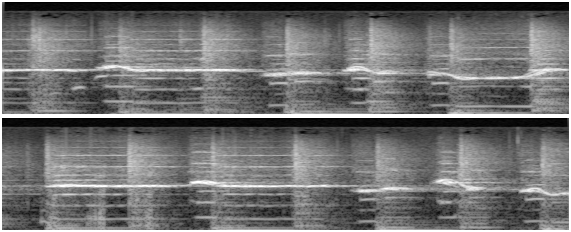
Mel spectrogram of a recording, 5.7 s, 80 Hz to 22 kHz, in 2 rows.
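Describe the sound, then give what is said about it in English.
A bright whistled melody from a 1954 vocal-group Christmas song glides and trills over a bouncy old-fashioned band accompaniment with a steady rhythmic pulse, loud and up front, with no singing or talking. “It's from 1954. All right, this is number six. … by ….”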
